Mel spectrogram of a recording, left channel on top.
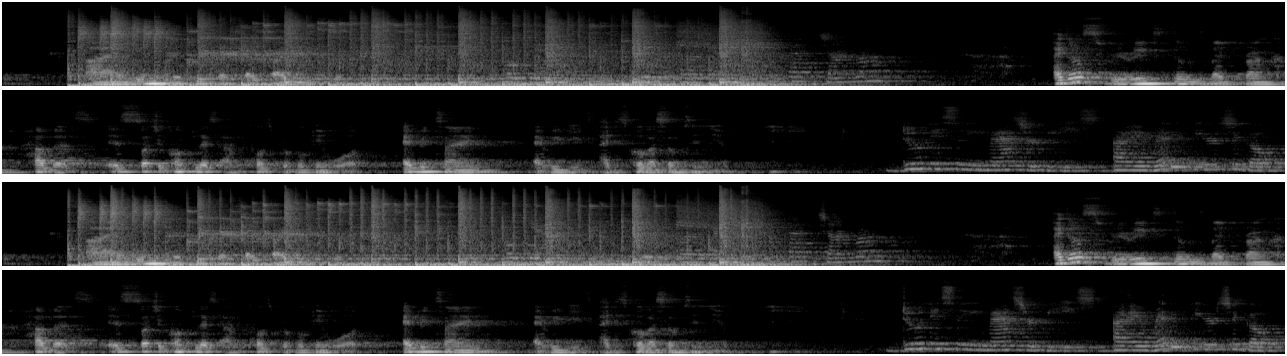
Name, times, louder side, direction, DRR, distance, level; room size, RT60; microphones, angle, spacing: sound 1, 0.7-7.6, equal, 20° right, 1.5 m, -28 dB
voice 1, 0.8-3.7 9.7-10.1 10.5-16.4 16.8-17.8 18.1-20.1 20.5-20.8, equal, ahead, 6 dB, 0.3 m, -27 dB
voice 2, 5.0-8.8 21.7-25.5, right 1 dB, 35° right, 0 dB, 2.1 m, -39 dB
18.5 x 7.3 x 7.4 m, 2.2 s
head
